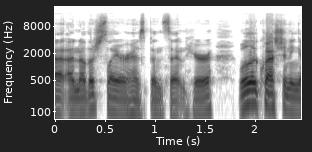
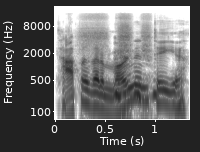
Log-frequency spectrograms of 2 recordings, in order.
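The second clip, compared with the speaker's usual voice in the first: higher-pitched mock Irish lilt; playful, hammed-up Irish brogue; Irish accent; 5 semitones higher than usual. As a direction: do a stock Irish greeting voice. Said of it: "some fucking Irish accents".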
